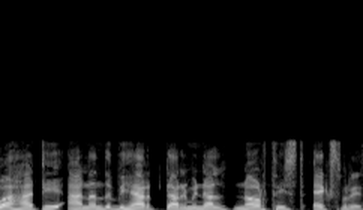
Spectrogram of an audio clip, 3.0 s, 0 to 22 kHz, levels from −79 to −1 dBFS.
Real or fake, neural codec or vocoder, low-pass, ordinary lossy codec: real; none; 7.2 kHz; none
